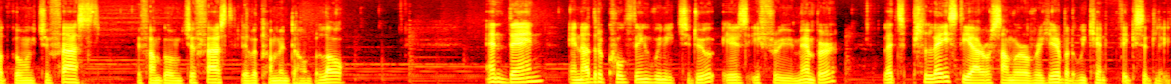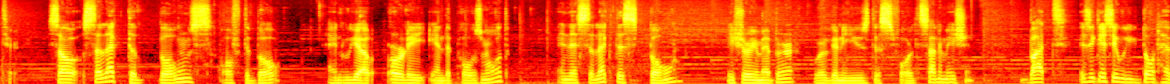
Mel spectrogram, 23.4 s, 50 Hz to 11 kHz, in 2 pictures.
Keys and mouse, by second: 0.0-0.9 typing, 1.5-2.1 middle drag, 2.3 shift+middle click, 2.6 g, 3.2 click, 3.9 g, 5.6-6.8 drag, 7.3 g, 8.3 drag, 8.9 click, 9.6 g, 9.9 drag, 10.2 g, 10.7 click, 11.0 g, 11.2-12.0 drag, 13.0 click, 13.7 g, 14.5-15.1 drag, 15.2 r, 16.2 click, 16.8 click, 17.0-18.3 middle drag, 18.3 click, 18.4-19.7 middle drag, 18.7 g, 19.7-20.0 drag, 20.0 middle click, 20.4 middle click.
